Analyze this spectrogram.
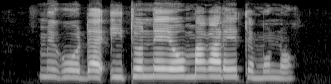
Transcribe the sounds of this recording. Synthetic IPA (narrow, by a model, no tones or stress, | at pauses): meɣodaʔitonejoomaɣaɾetɛmonɔ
